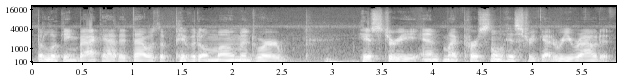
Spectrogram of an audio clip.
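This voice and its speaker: A middle-aged Dutch artist and filmmaker speaks as a podcast guest in a neutral American accent. His lowish voice moves a little fast over slight background noise, and he's reflective and playful, with wordy phrasing.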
